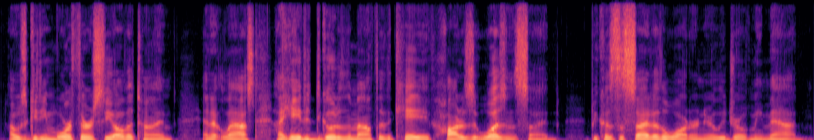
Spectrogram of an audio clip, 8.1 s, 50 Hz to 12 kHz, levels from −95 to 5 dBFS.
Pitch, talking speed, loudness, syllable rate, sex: 130 Hz, 265 wpm, -18 LUFS, 6.5 syllables/s, male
